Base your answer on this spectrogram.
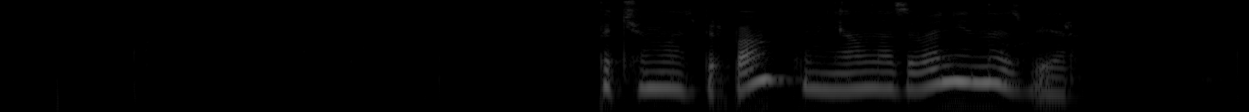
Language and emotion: Russian, neutral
